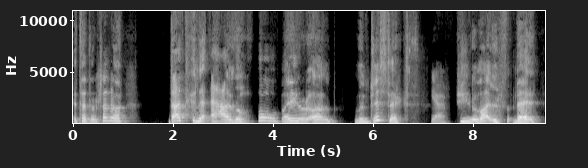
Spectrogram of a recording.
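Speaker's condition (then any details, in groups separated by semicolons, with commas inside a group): Cerebral palsy; spasticity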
